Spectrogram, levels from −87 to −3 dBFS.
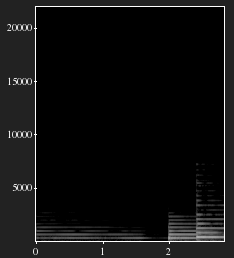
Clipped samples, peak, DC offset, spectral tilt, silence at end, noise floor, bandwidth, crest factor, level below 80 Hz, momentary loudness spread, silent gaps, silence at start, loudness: under 0.1%; -26 dBFS; under 0.1%; -6.5 dB/octave; 0 s; -64 dBFS; 10.5 kHz; 18 dB; -74 dBFS; 26 LU; none; 0 s; -40 LUFS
